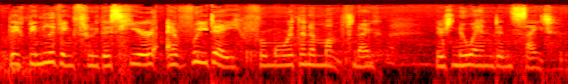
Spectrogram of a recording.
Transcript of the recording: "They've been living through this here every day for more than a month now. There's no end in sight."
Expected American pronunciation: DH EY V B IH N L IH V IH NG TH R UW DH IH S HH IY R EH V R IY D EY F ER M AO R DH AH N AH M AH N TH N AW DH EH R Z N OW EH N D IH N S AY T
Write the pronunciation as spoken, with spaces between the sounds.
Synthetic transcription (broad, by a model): DH EY V B IH N L IH V IH NG TH R UW DH IH S HH IY R EH V R IY D EY F ER M AO R DH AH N AH M AH N TH N AW DH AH R Z N OW EH N D IH N S AY T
